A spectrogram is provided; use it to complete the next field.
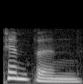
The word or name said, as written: pimping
